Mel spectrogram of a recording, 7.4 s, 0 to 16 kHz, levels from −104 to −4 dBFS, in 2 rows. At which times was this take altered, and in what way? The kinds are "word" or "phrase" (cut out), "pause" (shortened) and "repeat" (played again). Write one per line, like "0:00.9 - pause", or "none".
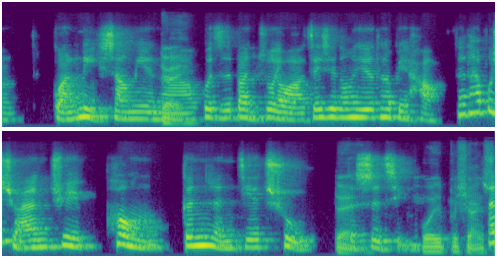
0:02.1 - word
